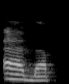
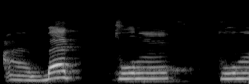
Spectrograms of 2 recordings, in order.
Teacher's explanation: Jadi, tapi tidak disertai dengan gunnahnya, tidak ditahan abad tum, ya, seperti, tapi langsung tasdid saja abad tum ya. Jadi langsung huruf ta yang dibaca, huruf dalnya kita lewati, dianggap tidak ada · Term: idgham mutajanisain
